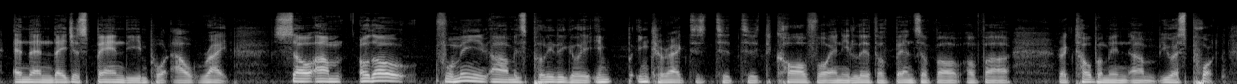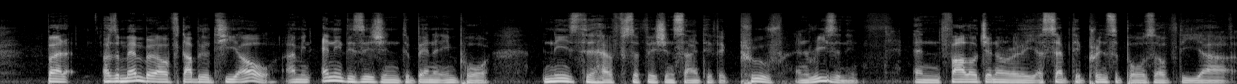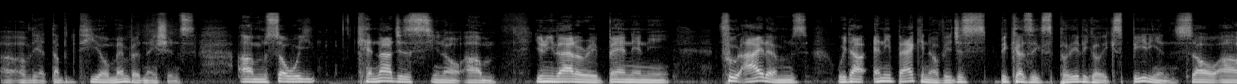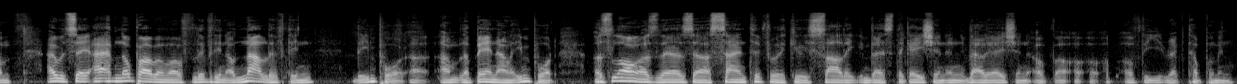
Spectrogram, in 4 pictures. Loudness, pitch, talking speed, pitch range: -19 LUFS, 105 Hz, 160 wpm, 95-120 Hz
